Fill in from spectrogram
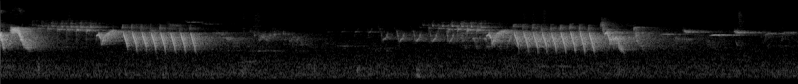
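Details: Birds chirping: phrases of fast, buzzy trilled notes and thin high whistles, several overlapping phrases, with a steady hiss of background noise.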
